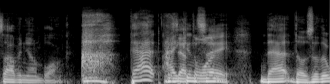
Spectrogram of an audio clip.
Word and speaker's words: sauvignon blanc: help you out here help me out it's pronounced sauvignon blanc ah that those are the words okay thank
